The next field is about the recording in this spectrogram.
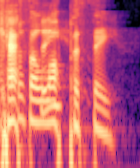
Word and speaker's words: encephalopathy: Chronic uh, traumatic emphysopathy. Encephalopathy encephalopathy. There we go.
